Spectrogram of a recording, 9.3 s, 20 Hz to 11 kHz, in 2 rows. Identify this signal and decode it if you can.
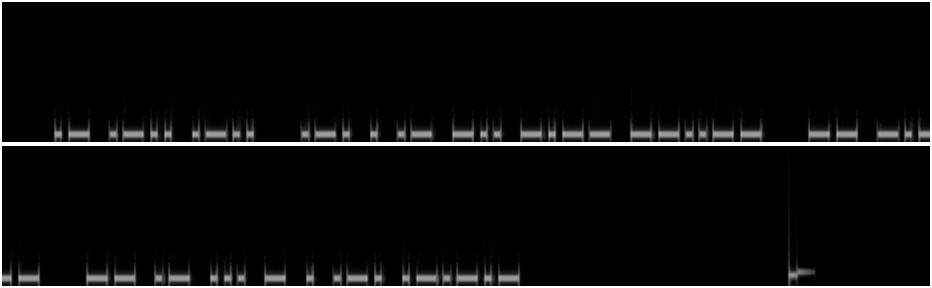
Morse code, heard as a keyed tone, about 34 wpm, 700 Hz. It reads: ALL READY, MY MASTER.
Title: Sentences from Top 1300 Words 35wpm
